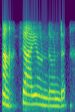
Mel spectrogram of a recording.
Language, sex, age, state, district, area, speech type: Malayalam, female, 30-45, Kerala, Ernakulam, rural, conversation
